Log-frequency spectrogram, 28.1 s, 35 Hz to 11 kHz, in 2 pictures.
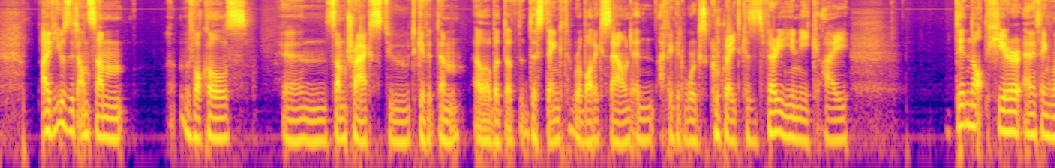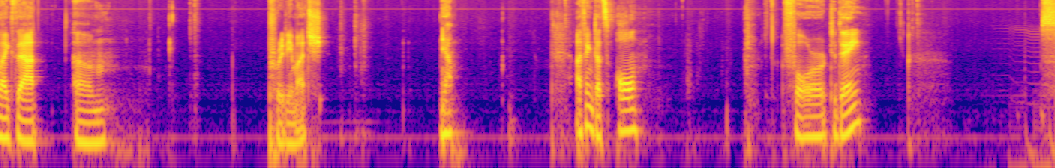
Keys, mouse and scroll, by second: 11.6-12.8 drag, 13.6 click, 16.4 click, 18.6 ctrl+s, 21.3 click, 24.0 click, 26.0 click.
